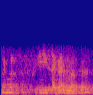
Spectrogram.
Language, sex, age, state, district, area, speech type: Malayalam, female, 18-30, Kerala, Kottayam, rural, conversation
